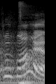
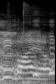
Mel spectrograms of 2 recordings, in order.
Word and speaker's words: VIVAIA: So I just wanted to ask you, how do I actually pronounce VIVAIA or VIVAIA? Yeah, VIVAIA. VIVAIA.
